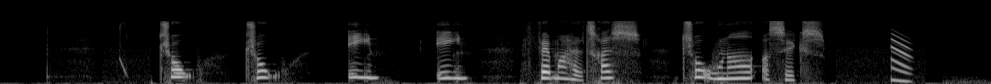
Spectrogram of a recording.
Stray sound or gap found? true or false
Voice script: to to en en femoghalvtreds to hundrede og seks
true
